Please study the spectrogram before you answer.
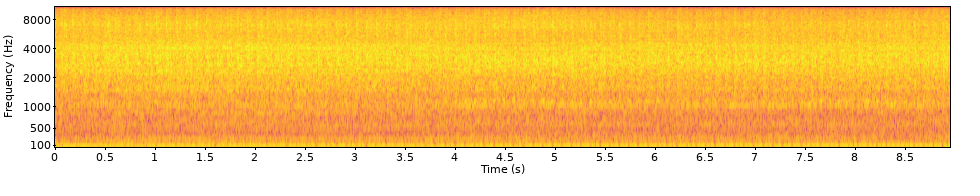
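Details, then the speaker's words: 1970 Duster with Mopar 360, rebuilt to fix a bad oil leak, idling in about 20-degree cold: deep, steady V8 rumble, even beat, no tapping or knocking; running well. Owner notes something unidentified, hopefully grease inside the balancer or missing felt behind it. "but uh so far so good and just running damn good it's freaking cold"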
